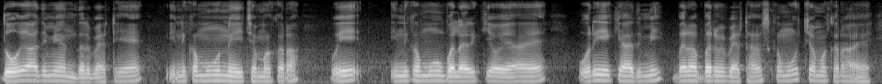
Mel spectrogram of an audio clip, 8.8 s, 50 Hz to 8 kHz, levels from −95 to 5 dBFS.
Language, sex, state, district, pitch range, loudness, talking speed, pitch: Hindi, male, Uttar Pradesh, Shamli, 125-140 Hz, -18 LUFS, 205 wpm, 130 Hz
